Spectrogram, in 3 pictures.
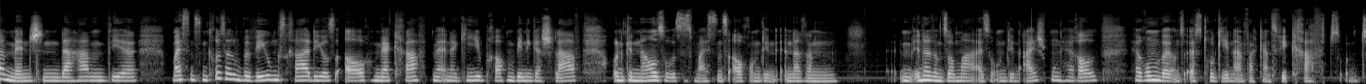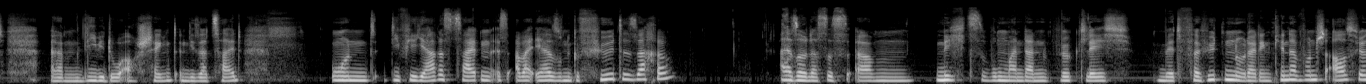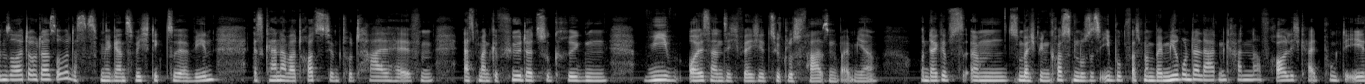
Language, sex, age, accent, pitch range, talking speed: German, female, 20-39, German, 170-195 Hz, 175 wpm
